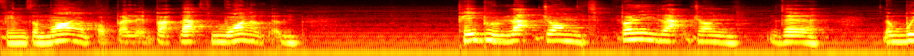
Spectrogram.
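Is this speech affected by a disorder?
Yes: cerebral palsy; obvious speech impediment.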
